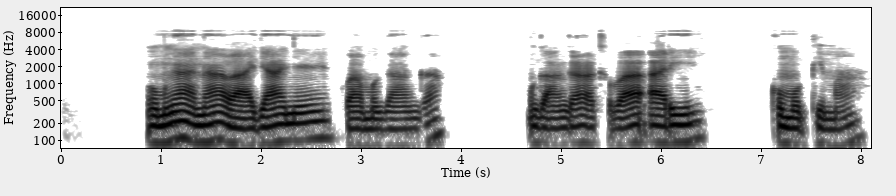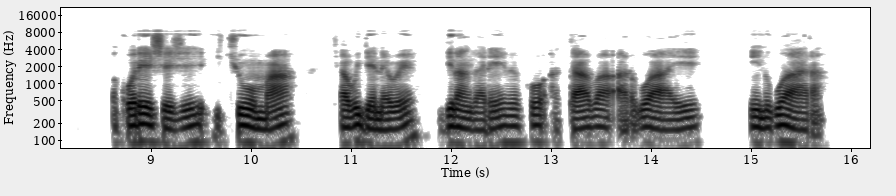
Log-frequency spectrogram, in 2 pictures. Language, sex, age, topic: Kinyarwanda, male, 18-24, health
